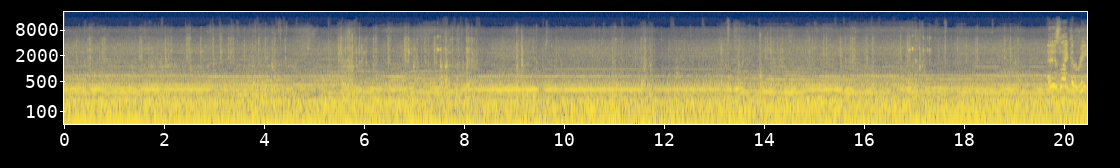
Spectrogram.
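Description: Tracked excavator's diesel engine running under load with a steady hydraulic whine, heard from inside the cab; the whine's pitch shifts as the boom and bucket are worked, with a few brief knocks.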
